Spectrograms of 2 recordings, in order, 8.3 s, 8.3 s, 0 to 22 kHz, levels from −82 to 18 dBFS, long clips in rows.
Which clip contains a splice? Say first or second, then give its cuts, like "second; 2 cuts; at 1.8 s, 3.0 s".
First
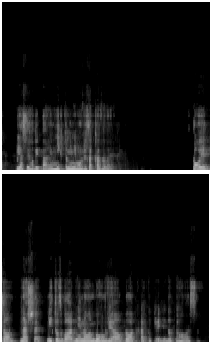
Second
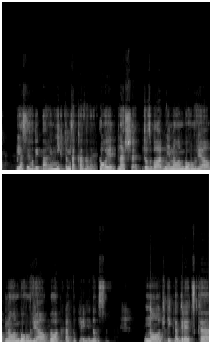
second; 8 cuts; at 1.4 s, 1.9 s, 2.3 s, 2.8 s, 4.2 s, 6.1 s, 6.5 s, 7.4 s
